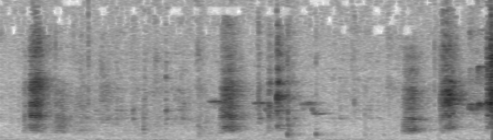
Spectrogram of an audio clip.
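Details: Budgies chattering in loud, harsh, broadband bursts of squawky chirps, coming in irregular runs every second or so, close to the microphone.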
